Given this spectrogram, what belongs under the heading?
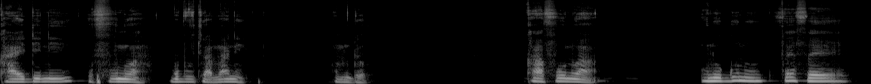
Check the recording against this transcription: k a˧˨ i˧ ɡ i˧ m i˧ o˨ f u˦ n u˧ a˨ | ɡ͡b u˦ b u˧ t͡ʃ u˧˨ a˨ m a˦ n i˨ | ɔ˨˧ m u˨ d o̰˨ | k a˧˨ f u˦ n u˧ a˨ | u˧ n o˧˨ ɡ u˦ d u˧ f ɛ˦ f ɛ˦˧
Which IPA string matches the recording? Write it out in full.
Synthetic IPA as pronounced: k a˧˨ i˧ d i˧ n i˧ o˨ f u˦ n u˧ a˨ | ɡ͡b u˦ b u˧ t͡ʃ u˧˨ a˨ m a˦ n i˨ | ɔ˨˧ m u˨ d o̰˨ | k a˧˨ f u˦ n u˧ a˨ | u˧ n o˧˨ ɡ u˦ n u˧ f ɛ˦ f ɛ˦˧

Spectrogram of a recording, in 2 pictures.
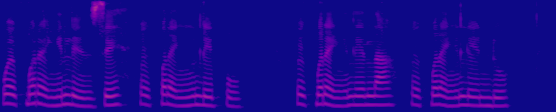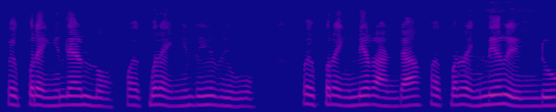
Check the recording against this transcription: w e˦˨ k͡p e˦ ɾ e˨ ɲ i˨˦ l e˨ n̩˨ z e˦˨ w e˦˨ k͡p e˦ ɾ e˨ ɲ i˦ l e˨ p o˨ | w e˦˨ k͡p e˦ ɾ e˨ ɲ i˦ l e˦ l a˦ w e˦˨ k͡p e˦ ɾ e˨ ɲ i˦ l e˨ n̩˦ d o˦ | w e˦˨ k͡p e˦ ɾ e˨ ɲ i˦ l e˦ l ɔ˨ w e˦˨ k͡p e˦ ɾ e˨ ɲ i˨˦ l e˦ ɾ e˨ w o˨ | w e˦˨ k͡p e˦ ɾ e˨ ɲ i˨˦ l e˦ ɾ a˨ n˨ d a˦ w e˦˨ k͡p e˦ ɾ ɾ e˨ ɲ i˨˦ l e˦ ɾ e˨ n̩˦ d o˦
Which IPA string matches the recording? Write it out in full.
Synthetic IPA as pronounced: w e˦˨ k͡p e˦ ɾ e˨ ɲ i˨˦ l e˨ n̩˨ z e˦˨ w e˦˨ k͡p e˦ ɾ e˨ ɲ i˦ l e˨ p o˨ | w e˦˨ k͡p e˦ ɾ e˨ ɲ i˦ l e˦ l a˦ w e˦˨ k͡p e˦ ɾ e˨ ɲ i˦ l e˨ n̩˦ d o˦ | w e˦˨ k͡p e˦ ɾ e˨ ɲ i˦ l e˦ l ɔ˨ w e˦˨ k͡p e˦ ɾ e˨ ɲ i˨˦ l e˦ ɾ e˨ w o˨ | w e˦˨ k͡p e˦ ɾ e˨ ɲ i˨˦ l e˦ ɾ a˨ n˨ d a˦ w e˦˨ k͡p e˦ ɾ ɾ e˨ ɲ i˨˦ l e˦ ɾ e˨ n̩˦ d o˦

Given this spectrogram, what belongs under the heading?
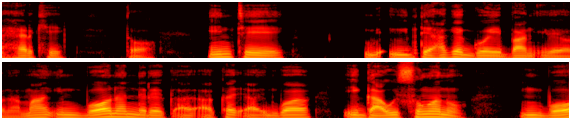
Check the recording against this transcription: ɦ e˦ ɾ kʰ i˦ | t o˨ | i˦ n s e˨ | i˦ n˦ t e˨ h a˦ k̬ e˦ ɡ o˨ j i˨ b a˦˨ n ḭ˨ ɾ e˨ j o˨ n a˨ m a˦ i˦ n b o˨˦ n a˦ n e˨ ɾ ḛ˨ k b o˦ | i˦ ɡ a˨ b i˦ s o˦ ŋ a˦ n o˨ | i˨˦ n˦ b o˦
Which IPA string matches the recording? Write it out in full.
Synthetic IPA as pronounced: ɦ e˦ ɾ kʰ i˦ | t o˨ | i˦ n t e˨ | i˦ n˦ t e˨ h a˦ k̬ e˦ ɡ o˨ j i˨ b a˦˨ n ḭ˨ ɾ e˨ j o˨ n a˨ m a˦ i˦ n b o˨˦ n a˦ n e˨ ɾ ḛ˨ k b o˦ | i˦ ɡ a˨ w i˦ s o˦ ŋ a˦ n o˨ | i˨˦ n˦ b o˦

